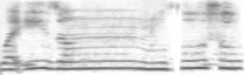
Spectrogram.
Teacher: نون پہ تشدید ہے تو اس کو 2 بار سختی کے ساتھ ادا کریں گے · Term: شمسی کا قاعدہ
